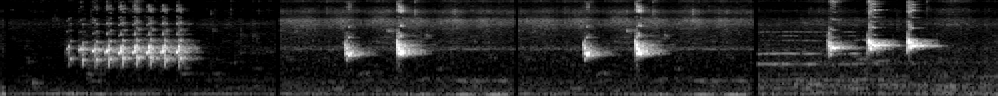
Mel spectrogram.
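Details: Female yellow-vented bulbul used as a lure for other birds: one short fast chatter, then a series of sharp, downward-sliding chirps in pairs and a triplet, over a faint steady hiss.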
